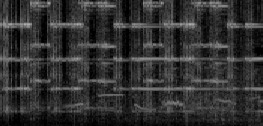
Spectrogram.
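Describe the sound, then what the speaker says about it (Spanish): A pair of bicycle bells in a cartoon ring in rapid repeated bright metallic trills, with clear high ringing tones pulsing continuously and loudly for a few seconds, with no voices. "Freddy Zorro ahora tiene dos campanas de bicicleta."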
